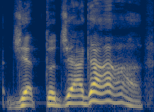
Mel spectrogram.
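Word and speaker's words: ジェットジャガー: Jetto, because you can't end a word with a consonant in Japanese, if you did not know that. So jetto, and then jaga, which is the closest way that they can equate to. They don't have a way to go jaguar and make it all one quick thing. So it's jaga, jetto jaga, jetto jaga.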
